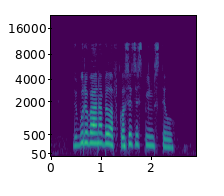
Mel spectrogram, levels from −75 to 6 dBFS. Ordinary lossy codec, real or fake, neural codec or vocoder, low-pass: AAC, 64 kbps; real; none; 10.8 kHz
